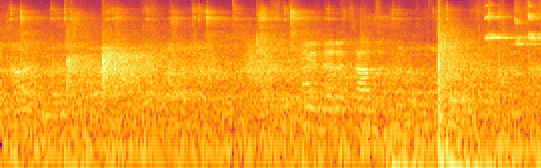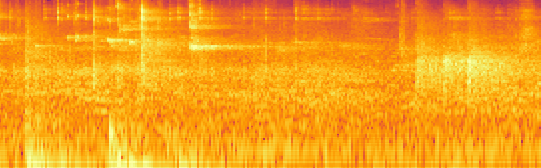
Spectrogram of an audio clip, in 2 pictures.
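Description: Table tennis rally: the celluloid ball clicks off rubber paddles and the table, with the loudest hits and thuds of footwork between about four and seven seconds in, and short squeaks from shoes on the court floor. Chatter carries through the large hall.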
